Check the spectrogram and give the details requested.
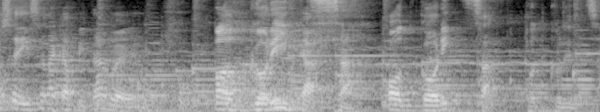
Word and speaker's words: Podgorica: Podgorica. Podgorica. Podgorica. Porque yo me estuve poniendo ahí en español es Podgorica. Podgorica. Podgorica. Pero incluso en español supuestamente debe decir Podgorica.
